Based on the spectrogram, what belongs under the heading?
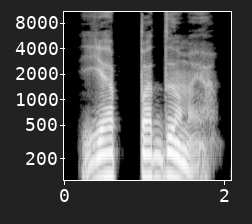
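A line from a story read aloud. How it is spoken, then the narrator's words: Slow, through gritted teeth. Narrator (Russian): медленно процедил я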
